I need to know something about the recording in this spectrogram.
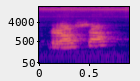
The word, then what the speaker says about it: rosa: the english one bueno the letter r at the beginning of a word is trilled with a sound somewhat like the tease in the word butter rosa the double r found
